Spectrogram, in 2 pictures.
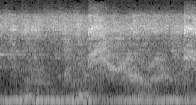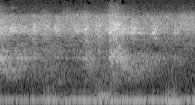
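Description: Roots reggae played loud through a sound system, with a heavy, steady bass line. About a second and a half in, an electronic effect sweeps down in pitch.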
